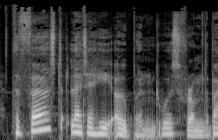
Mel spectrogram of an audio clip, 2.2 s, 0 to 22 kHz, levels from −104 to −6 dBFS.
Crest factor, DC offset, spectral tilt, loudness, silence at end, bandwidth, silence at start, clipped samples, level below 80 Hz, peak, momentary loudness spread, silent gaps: 16 dB; under 0.1%; -6 dB/octave; -32 LUFS; 0 s; 19 kHz; 0.1 s; under 0.1%; -54 dBFS; -16 dBFS; 6 LU; none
